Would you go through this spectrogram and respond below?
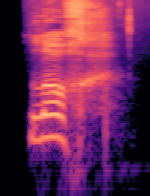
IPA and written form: lɔx (Loch)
